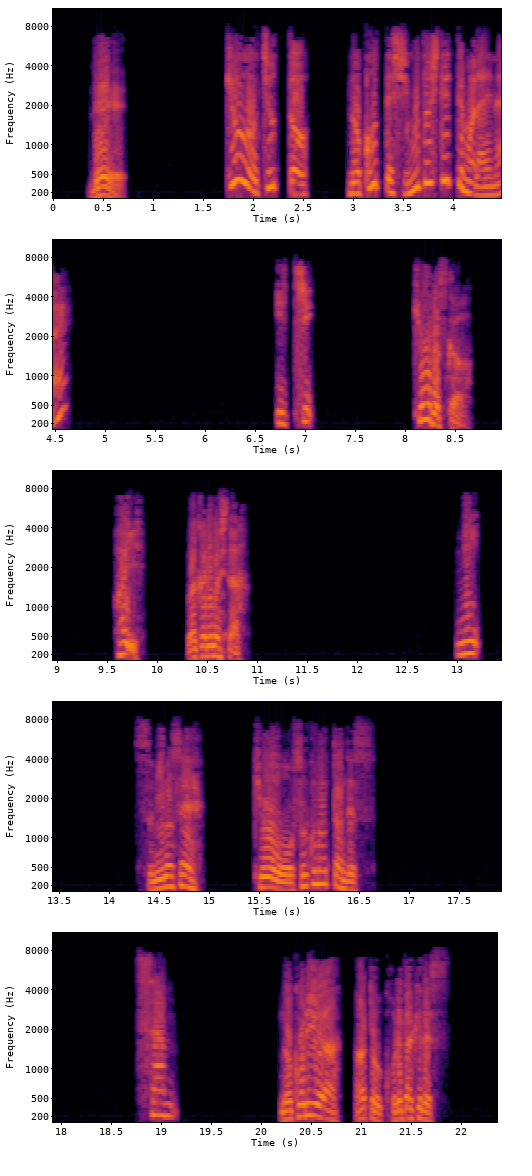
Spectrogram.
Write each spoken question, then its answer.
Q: で、今日ちょっと残って仕事してってもらえな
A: 最も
